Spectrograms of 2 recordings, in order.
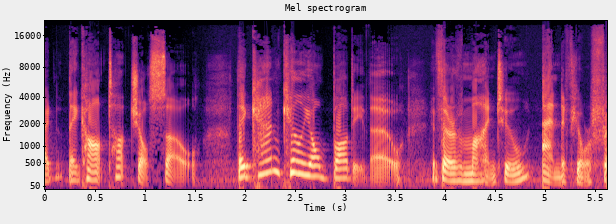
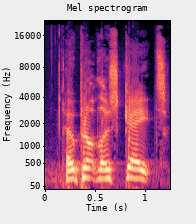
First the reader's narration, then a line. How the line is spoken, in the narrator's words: Quentin barked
